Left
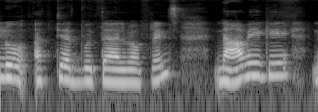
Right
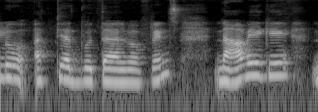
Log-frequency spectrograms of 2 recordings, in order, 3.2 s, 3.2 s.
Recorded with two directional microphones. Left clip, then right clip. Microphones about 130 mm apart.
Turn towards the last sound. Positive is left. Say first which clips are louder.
# left 1 dB
turn(degrees=30)  # may be behind; listen again after turning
